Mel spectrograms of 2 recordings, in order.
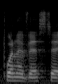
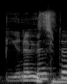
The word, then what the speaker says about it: Buena Vista: I always wonder how to say it, because Colorado has a lot of different ways of saying things, like Buena Vista is Buena Vista. – It's Buena Vista.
